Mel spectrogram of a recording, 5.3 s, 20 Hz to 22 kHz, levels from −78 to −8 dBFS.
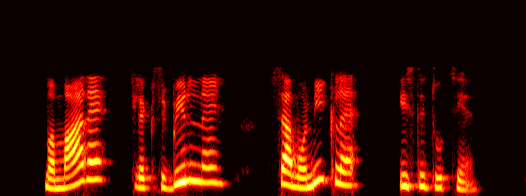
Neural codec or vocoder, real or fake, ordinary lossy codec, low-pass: codec, 16 kHz, 1 kbps, X-Codec, HuBERT features, trained on LibriSpeech; fake; Opus, 24 kbps; 5.4 kHz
